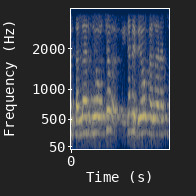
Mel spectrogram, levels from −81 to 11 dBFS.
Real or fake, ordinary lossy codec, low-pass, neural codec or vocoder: real; none; 3.6 kHz; none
